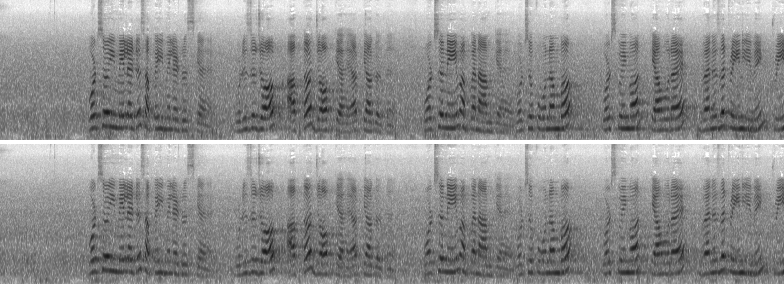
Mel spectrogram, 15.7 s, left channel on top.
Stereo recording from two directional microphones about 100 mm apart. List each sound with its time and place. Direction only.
1.8 s a woman's voice: 20° left (ahead or behind)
